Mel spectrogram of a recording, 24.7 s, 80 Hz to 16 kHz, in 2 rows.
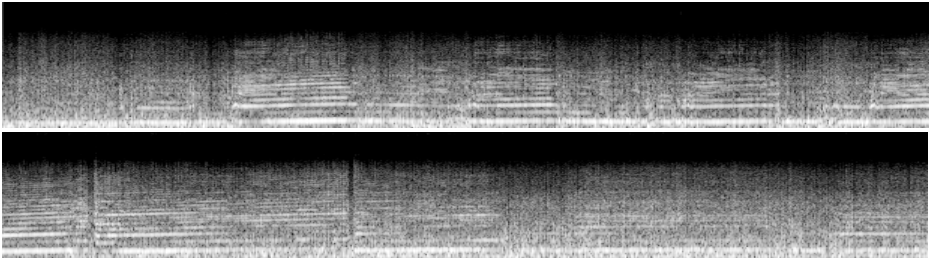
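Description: Kawasaki ZH2 supercharged motorcycle accelerating hard on the road, a loud close engine note climbing steadily through several gears with short dips at each shift, wind rush throughout.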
